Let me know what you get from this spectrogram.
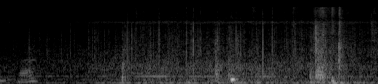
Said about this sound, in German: mittlerweile regnet es. Ich werde mal ein bisschen die Regentropfen vom Geräusch her und auch von der Stimmung her einfangen.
